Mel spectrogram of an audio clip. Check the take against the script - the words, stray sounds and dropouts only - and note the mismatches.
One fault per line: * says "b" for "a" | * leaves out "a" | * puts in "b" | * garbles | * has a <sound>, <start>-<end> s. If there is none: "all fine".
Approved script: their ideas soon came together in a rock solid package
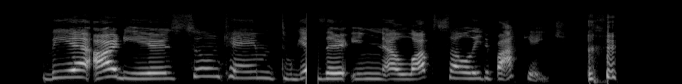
* has a dropout, 3.1-3.2 s
* has a laugh, 5.9-6.2 s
